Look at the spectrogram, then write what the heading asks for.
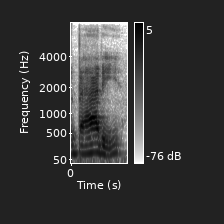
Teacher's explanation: in this example we have both of these phonemes becoming the flap sound in this context before an e after the stressed vowel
